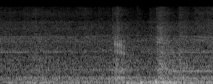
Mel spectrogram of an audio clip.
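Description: iRobot Roomba e5 robot vacuum running as it follows close along an edge, its motor and brushes giving a steady low hum.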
